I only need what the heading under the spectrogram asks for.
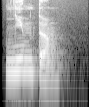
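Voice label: "нимтӧм", Komi-Zyrian, female; kpv audio dict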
